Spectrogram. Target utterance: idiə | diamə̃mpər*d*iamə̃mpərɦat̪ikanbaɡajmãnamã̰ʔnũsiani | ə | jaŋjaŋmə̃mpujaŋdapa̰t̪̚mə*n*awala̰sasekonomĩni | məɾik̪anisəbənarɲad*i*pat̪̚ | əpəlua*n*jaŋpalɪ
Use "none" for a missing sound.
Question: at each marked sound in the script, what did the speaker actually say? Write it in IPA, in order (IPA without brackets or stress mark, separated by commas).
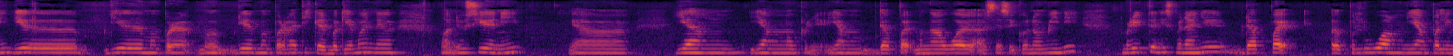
d, ŋ, a, ŋ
